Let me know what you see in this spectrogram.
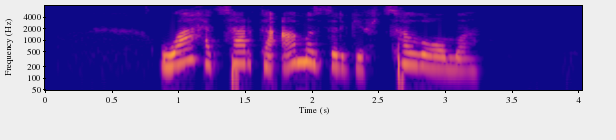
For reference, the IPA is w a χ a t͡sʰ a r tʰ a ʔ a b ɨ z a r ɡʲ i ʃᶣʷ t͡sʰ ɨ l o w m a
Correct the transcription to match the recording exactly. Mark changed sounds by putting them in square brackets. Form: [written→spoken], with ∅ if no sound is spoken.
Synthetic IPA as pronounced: w a [χ→ħ] a t͡sʰ a r tʰ a ʔ a [b→m] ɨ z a r ɡʲ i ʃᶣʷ t͡sʰ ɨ l o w m a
